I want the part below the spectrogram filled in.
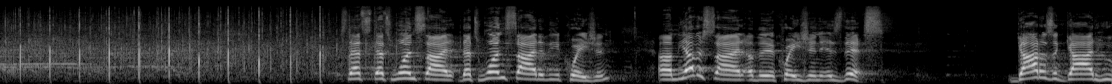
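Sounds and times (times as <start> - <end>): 
audience applauding to vote on a question: 0.0 - 4.0
speech: 3.4 - 8.9, 10.1 - 11.1.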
